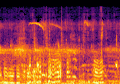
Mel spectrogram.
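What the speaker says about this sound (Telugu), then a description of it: "ఇదిగోండి, పుంజు చూడండి." A rooster and hens at a home poultry yard cluck softly in short, repeated calls, faint and close together against quiet background noise.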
